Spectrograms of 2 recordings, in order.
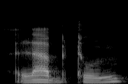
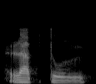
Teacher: voicing is lost before voiceless sounds, so it's not labtun, but it's laptun.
